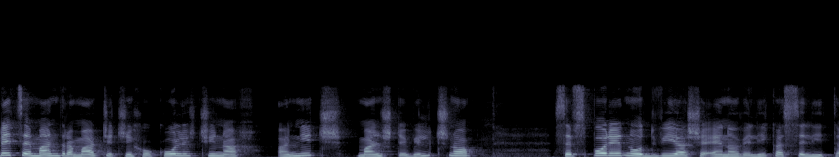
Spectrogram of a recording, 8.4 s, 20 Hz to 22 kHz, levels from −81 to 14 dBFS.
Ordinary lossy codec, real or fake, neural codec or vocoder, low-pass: none; real; none; 9.9 kHz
